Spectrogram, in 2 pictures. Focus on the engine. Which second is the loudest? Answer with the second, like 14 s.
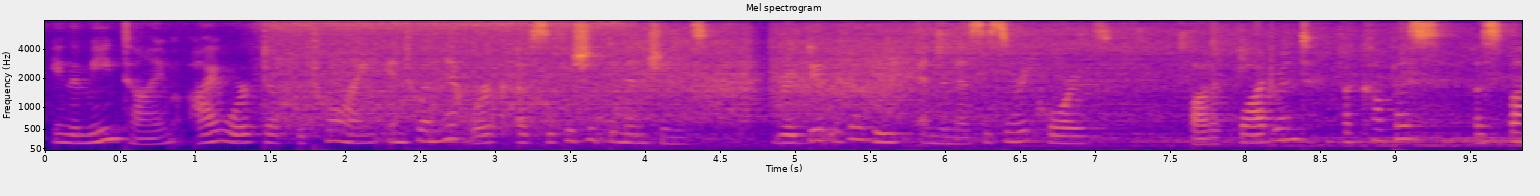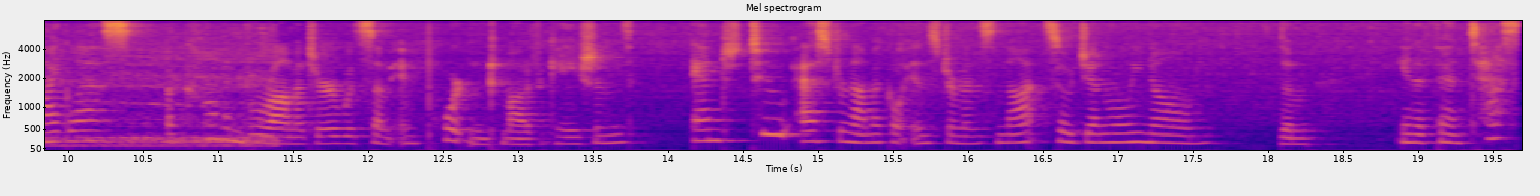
11 s.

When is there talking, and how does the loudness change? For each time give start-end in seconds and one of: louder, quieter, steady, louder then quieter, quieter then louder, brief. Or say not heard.
0.1-19.6 steady.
